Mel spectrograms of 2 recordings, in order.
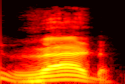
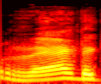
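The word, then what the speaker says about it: read: तुम इस वाले को रेड क्यों पढ़ रहे हो इस वाले को रेड क्यों पढ़ रहे हो जबकि यह तो रीड है हो सकता है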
